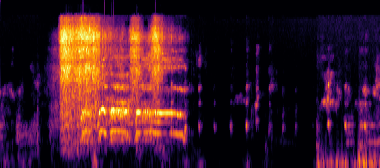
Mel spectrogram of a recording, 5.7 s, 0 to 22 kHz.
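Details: A rooster among grain-fed hens in a garden on 27 April 2025 gives one harsh, drawn-out crow of about two seconds, followed by scattered soft clucks, rustling and voices.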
